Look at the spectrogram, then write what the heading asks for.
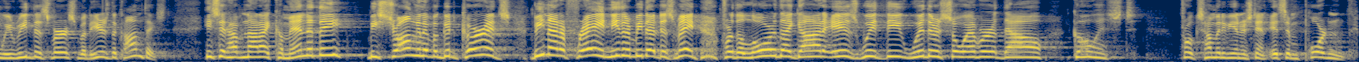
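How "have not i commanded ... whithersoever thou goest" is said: high, forceful preaching, slowing at the end; rousing scripture proclamation. A narrator's reading. Preacher reading the Lord's charge to Joshua, rousing proclamation. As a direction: proclaim the command with raised pitch and force.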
